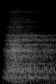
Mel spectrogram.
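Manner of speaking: slow audible breath; deep breath. Shown as a demonstration. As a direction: demonstrate a calming deep breath. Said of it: "just take a deep breath".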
